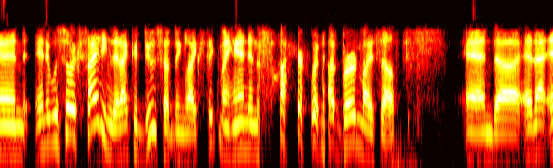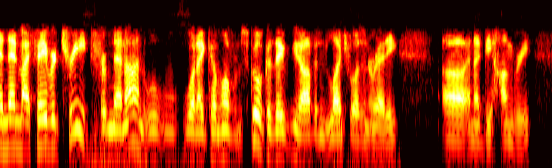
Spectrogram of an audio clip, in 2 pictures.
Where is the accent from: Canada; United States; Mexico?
Mexico; also born or lived in -; Well, I grew up in Mexico. My father took us there when I was two, so I to me that was home, and that was a culture that I grew up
